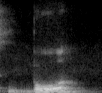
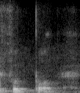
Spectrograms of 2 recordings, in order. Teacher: Usually in a more RP dialect or BBC English, you get a long O.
